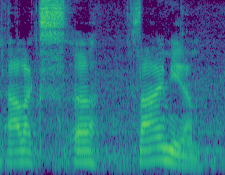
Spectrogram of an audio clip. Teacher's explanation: So the stress is on the third syllable. So alexithymia is a 5-syllable word.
